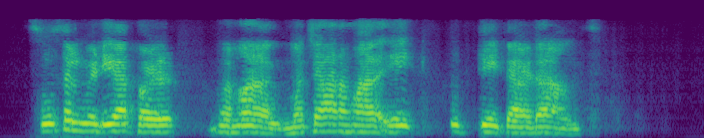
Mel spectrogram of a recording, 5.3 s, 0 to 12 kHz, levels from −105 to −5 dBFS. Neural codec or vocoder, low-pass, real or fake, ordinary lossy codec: codec, 16 kHz, 1 kbps, FreqCodec, smaller model; 7.2 kHz; fake; AAC, 32 kbps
